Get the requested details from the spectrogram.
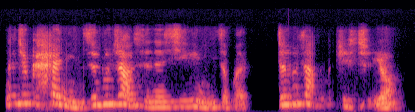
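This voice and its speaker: Preaching in Mandarin alongside slides, this middle-aged pastor's wife teaches through repeated phrases and rhetorical questions. Her fairly high, warm voice moves quickly with lively intonation, though the distant microphone leaves it a little muffled.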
